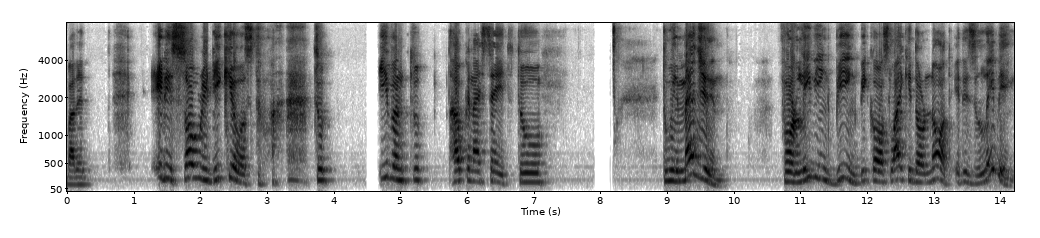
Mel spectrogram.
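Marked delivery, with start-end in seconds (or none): 0.0-11.9 talking with laughter mixed in. Speaker apologizes for laughing partway through an explanation, laughing while talking. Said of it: "sorry, I'm laughing".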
